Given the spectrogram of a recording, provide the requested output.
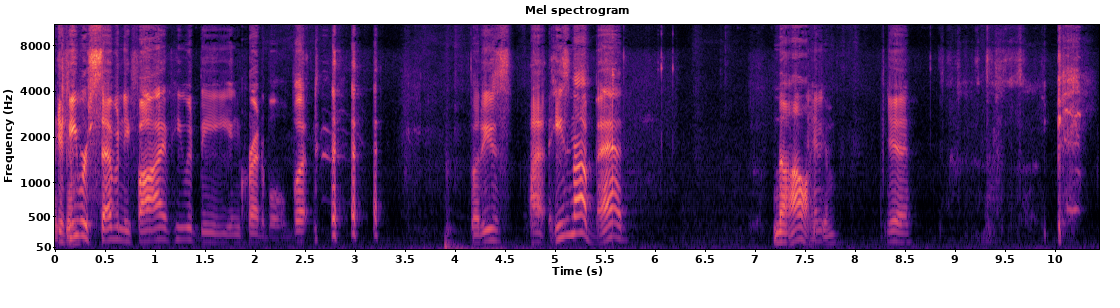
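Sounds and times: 
speech: 0.0 - 3.1, 4.2 - 5.8, 7.2 - 8.6
quiet room noise: 0.0 - 10.4
laughter: 2.5 - 3.3
single sharp cough close to the mic: 9.7 - 10.4.

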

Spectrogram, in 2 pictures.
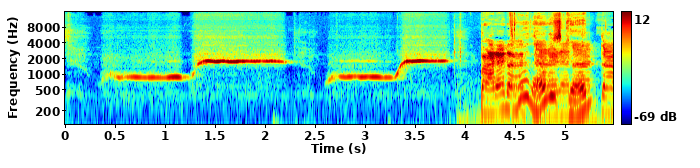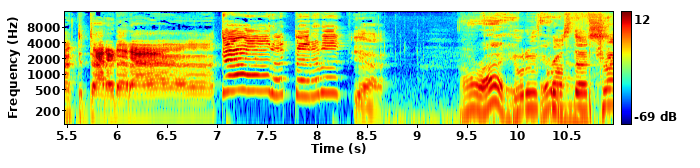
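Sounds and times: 
person whistling a two-note phrase: 0.3 - 4.0
speech: 4.2 - 7.2, 8.4 - 8.8, 9.4 - 10.9.

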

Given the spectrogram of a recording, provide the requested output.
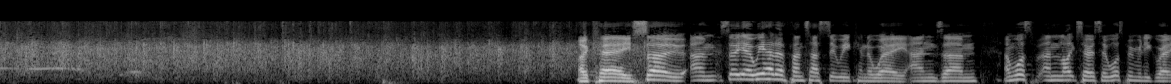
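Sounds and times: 
audience applauding: 0.0 - 6.3
speech: 5.8 - 11.7.

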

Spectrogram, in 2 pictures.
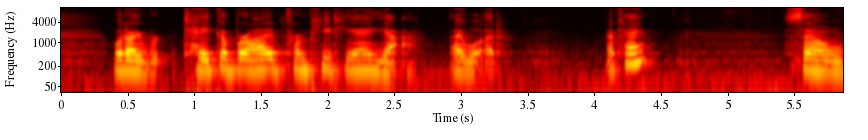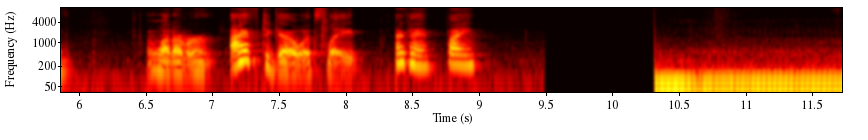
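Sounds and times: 
speech: 0.4 - 3.4, 4.1 - 4.5, 5.4 - 9.1
car engine and road drone heard from inside the cabin while driving: 10.3 - 11.7.

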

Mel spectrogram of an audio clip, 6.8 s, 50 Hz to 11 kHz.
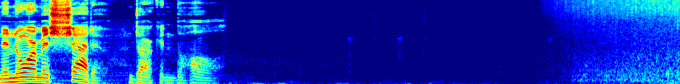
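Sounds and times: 
speech: 0.0 - 2.3
heavy rain: 5.6 - 6.7
distant rolling thunder: 5.7 - 6.7.

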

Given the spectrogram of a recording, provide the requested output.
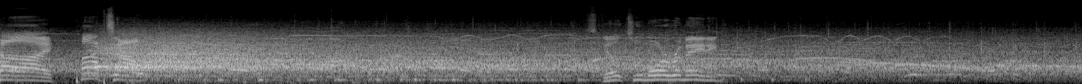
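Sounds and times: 
speech: 0.0 - 1.7, 6.2 - 7.4
packed basketball arena crowd roaring and cheering: 0.0 - 10.8
whistles and whoops from arena crowd: 2.2 - 10.6.

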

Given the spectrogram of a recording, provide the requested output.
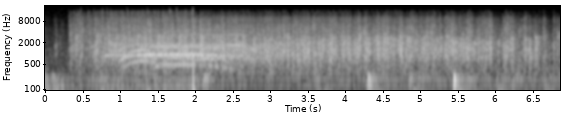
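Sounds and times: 
audience applause for a performer after a text reading: 0.3 - 6.8
cheers: 0.3 - 6.8
whistles: 0.4 - 6.8.

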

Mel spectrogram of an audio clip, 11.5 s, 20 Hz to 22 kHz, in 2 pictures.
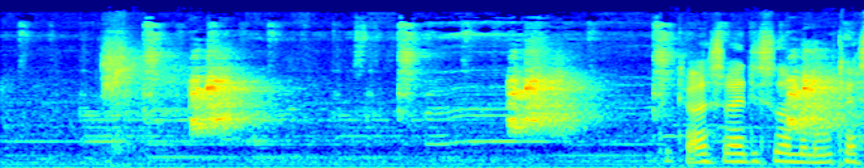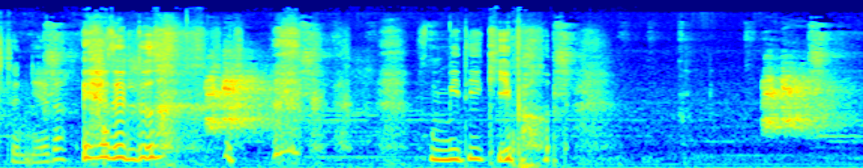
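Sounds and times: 
frog croaking: 1.2 - 1.8, 3.4 - 4.0, 5.2 - 5.8, 7.0 - 7.8, 10.8 - 11.5
speech: 4.5 - 9.4
laughter: 5.2 - 9.8.

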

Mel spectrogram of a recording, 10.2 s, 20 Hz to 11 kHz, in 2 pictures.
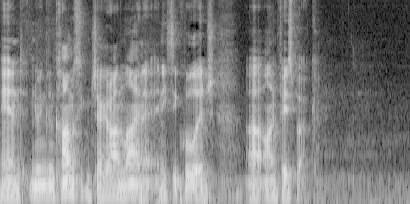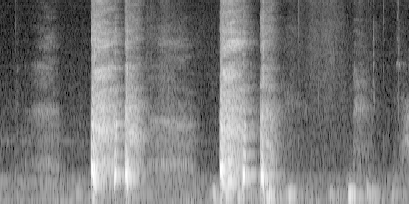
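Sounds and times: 
speech: 0.0 - 4.0
harsh breathy cough: 6.3 - 7.0, 7.8 - 8.8.

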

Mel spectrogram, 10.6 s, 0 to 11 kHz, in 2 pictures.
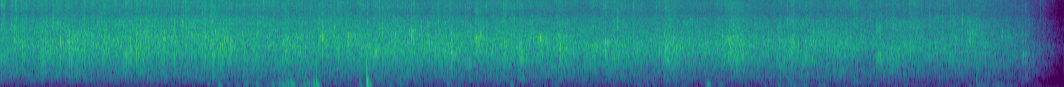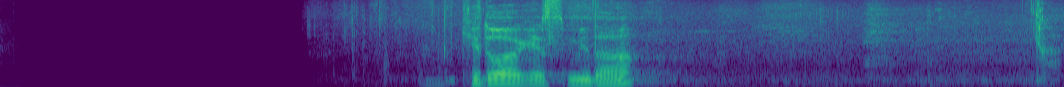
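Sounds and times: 
church audience applauding to welcome a pastor: 0.0 - 5.3
speech: 7.7 - 8.6.

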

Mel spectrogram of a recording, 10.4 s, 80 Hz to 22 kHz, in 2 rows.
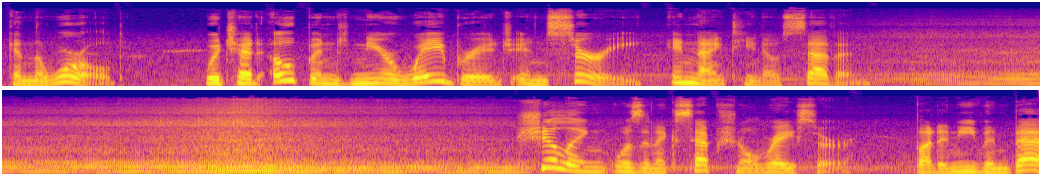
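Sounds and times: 
speech: 0.0 - 4.6, 7.8 - 10.3
490cc Norton motorcycle engine revving: 3.2 - 9.8.

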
